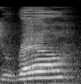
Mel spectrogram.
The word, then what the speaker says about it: Jarrell: uh yeah what's up my name is jarrell it smell like daryl once pronounced darrell and i just want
